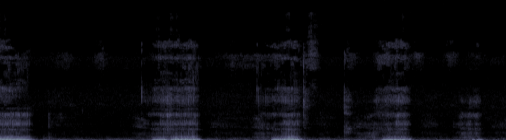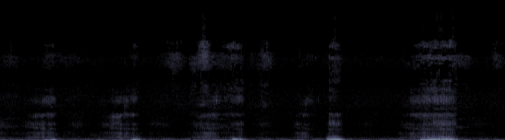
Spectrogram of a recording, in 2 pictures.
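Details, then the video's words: Gyeoul the dog snoring in a lullaby-style recording: short, throaty low snorts roughly once a second, uneven in length and loudness, separated by soft breathing in a quiet room. "겨울이 코골이 자장가"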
